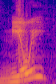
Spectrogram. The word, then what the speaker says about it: Noi: Um, it's like when you stub your toe.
